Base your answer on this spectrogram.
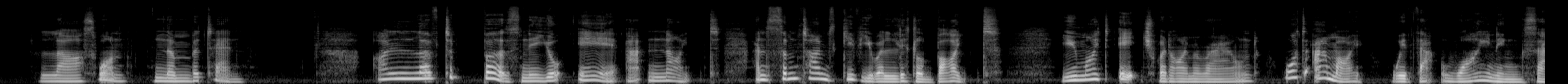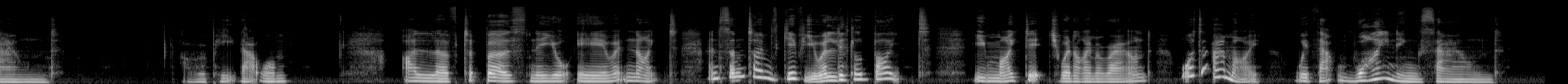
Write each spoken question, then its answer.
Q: What am I with that whining sound?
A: The answer was a mosquito.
